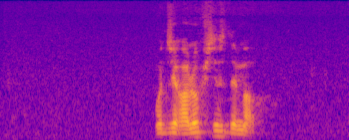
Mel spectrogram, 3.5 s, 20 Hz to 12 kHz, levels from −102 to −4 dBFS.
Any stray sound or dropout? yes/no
no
